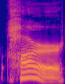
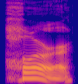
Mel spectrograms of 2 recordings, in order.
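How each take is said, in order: First: The word is said with a non-Canadian vowel. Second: The word is said with a Canadian-style vowel. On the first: This pronunciation sounds vivid. The speaker calls it right. "Horror, to me, is a vivid thing" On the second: This pronunciation sounds soggy. The speaker calls it wrong. "that pronunciation sounds soggy"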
